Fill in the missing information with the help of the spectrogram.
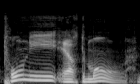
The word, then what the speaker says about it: Toni Erdmann: In diesem Jahr spricht man kaum über einen Film mehr als über Toni Erdmann oder Toni Erdmann, wie der Franzose und wie die Franzosen sagen.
